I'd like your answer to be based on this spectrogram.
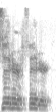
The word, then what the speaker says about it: foeder: But so anyway, that's why I use, pronounce foeder, use the Dutch pronunciation.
